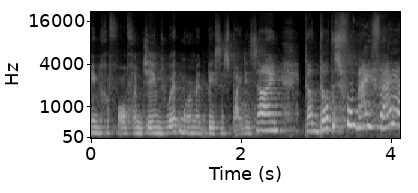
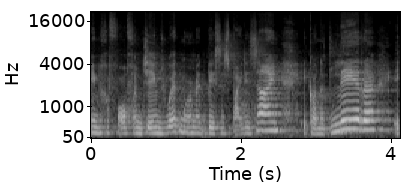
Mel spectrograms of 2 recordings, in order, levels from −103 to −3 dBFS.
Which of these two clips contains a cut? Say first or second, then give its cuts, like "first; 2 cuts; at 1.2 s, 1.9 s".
first; 1 cut; at 2.8 s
